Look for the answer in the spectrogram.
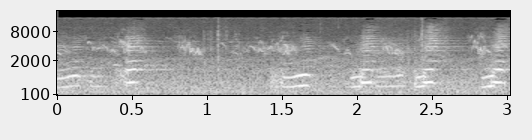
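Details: Canada goose near a dead-tree nest as newborn goslings jump down to follow their mother: short nasal honks in pairs roughly every half second, with small birds chirping behind.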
